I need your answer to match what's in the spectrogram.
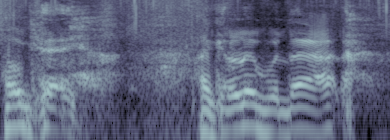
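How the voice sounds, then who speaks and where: A man's voice: mid-range voice, fairly even intonation, slow, dark tone, dull audio. A man giving a casual, rambling how-to while planting trees outdoors, with many fillers and asides to his viewers, recorded on a camera set down nearby. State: back tightening up, a bit strained. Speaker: tree planting vlogger. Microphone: camera mic, set down nearby.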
